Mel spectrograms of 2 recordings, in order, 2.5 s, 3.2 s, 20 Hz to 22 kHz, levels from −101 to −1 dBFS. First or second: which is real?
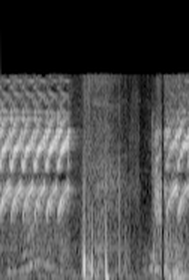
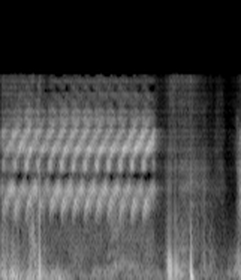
first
